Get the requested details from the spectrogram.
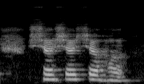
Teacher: जैसे श ह आप देखेंगे कि इसमें गर्म हवा मुंह से बाहर निकल रही है। ऊष्म व्यंजन का उच्चारण करते समय मुख से देखिए घर्षण होता है। मुख से वाई की रगड़ के कारण ऊष्मा उत्पन्न होती है।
